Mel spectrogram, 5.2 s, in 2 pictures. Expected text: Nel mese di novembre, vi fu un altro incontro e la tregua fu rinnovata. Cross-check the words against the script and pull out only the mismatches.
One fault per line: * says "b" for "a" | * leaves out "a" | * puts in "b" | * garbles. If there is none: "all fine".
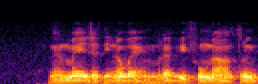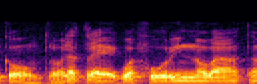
all fine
